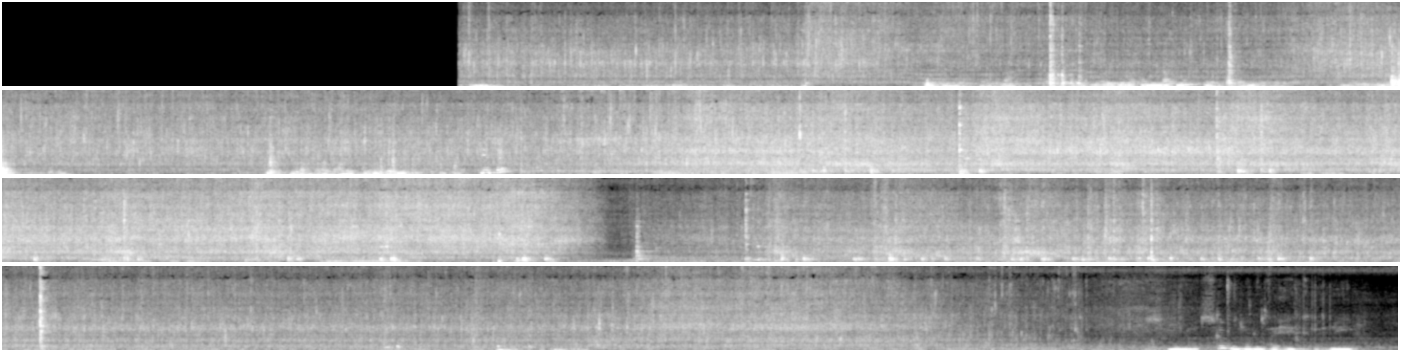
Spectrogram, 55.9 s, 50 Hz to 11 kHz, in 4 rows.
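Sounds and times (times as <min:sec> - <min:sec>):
chicken sizzling in a pan: 0:04.6 - 0:53.4
metal ladle scraping a pan: 0:19.2 - 0:32.3, 0:35.4 - 0:41.2.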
